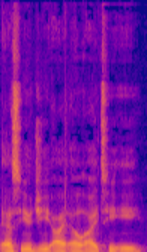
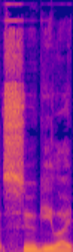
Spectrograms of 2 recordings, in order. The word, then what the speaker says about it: sugilite: watching uh spelling sujalite s-u-g-i-l-i-t-e it's technically pronounced sugilite sugilite dr sugi in japan it was the first person who found it they do find sugi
